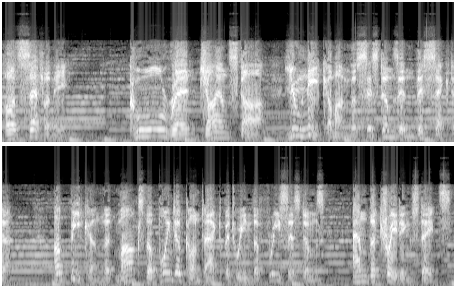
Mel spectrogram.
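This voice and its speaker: An actor playing a solemn narrator of a science fiction radio drama, speaking deliberately and portentously over music. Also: male voice, mid-range voice, huge pitch swings, poor audio. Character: solemn, measured male narrator of a space saga. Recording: music behind the voice.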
